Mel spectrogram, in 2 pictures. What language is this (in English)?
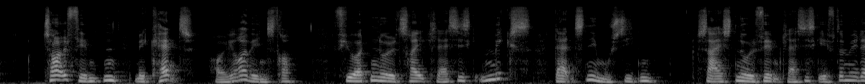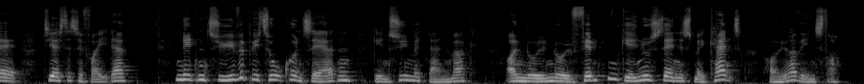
Danish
